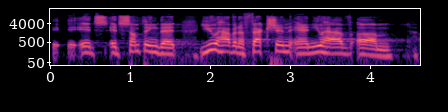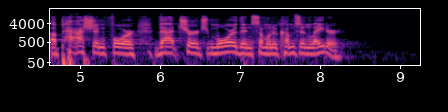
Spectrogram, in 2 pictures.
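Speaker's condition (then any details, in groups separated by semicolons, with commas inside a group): No condition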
